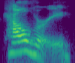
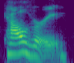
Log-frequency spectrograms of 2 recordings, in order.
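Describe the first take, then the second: First: It starts with 'cal', the 'l' comes first. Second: The same.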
